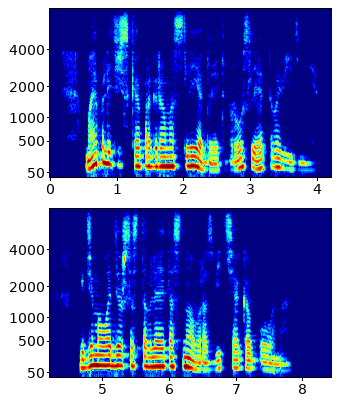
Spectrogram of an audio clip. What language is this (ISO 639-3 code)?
rus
